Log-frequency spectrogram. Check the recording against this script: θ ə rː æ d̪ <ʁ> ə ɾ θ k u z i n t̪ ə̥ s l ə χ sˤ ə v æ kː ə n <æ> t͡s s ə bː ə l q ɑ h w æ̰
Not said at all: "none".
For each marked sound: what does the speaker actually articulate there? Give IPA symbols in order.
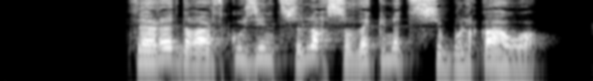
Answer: ʁ, æ

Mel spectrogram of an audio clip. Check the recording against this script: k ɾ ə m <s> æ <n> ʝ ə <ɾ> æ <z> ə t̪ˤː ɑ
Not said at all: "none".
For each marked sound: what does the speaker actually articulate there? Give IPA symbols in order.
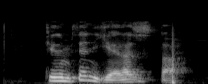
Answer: θ, n, ɾ, z

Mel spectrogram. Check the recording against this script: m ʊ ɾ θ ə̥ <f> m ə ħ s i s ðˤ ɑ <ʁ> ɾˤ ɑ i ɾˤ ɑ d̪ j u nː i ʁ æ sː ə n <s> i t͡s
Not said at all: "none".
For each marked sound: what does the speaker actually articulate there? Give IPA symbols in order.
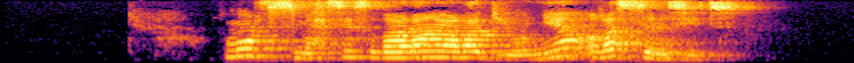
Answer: s, none, s

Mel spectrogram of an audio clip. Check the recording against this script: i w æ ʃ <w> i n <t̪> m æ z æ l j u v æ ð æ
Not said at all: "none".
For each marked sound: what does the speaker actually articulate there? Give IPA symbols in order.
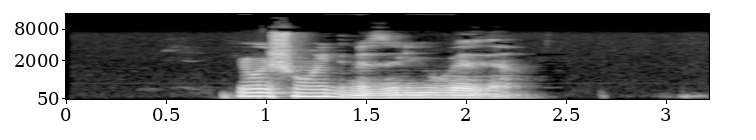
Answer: u, d̪

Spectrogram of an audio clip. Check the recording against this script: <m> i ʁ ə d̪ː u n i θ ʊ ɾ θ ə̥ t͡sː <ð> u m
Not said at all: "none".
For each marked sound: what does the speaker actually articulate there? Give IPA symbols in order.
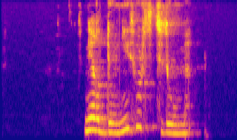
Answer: n, ð

